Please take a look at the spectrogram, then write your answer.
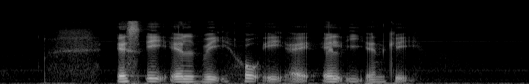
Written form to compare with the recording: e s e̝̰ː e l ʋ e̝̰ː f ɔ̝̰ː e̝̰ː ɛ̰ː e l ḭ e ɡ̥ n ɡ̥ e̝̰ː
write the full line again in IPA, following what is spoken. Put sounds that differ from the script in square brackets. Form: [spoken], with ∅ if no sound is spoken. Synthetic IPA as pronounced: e s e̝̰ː e l ʋ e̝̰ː [h] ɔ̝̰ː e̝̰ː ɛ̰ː e l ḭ e [∅] n ɡ̥ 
